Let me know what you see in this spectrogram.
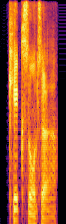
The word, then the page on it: kicksorter: British English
